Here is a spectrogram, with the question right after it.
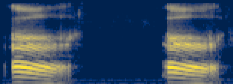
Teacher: when you make the retroflex r your tongue still is on those molars so that's really important part of making that R sound there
